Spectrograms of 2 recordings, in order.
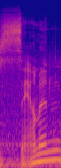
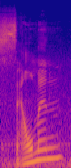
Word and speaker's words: salmon: do things like he he pronounces the L and salmon but so he says salmon and even when I tell him but it's a silent L he'll just be like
